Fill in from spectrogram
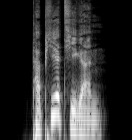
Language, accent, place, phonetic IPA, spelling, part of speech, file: German, Germany, Berlin, [paˈpiːɐ̯ˌtiːɡɐn], Papiertigern, noun, De-Papiertigern.ogg
- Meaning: dative plural of Papiertiger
